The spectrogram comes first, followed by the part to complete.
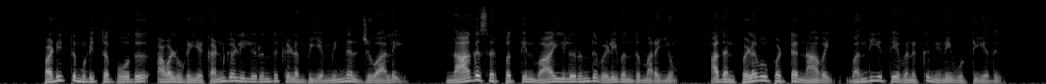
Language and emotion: Tamil, neutral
